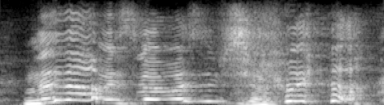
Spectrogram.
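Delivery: high, laughing in disbelief; exasperated laugh. Real, not acted. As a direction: laugh helplessly at the chaos. Stream keeps bugging, exasperated.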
